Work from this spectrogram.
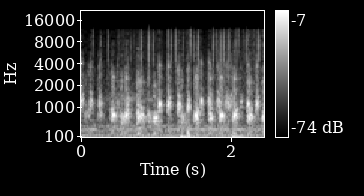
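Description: Chickens in the Minecraft video game give short, repeated clucks in a quick, steady rhythm, fairly faint and heard alone.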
